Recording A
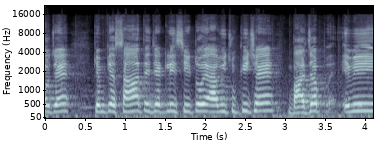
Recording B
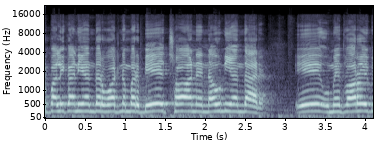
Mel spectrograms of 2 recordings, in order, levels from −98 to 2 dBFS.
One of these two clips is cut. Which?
A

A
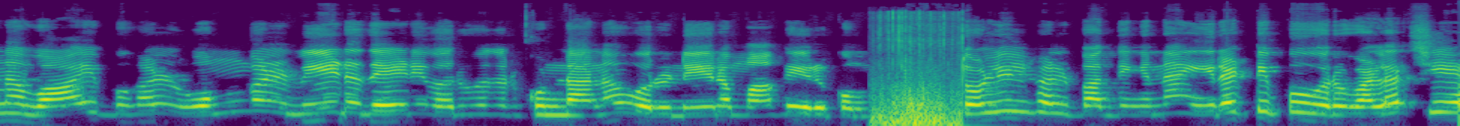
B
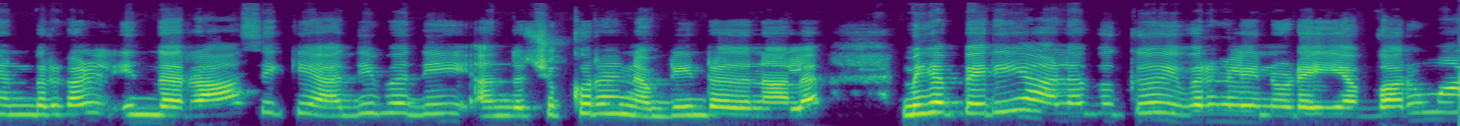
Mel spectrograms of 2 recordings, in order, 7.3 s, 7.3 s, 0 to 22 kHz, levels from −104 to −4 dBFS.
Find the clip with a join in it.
A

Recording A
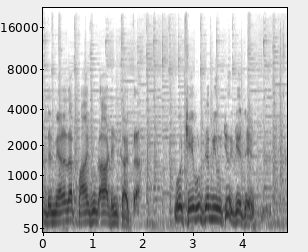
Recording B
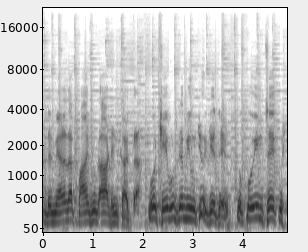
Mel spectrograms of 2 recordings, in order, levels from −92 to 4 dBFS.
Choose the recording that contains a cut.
B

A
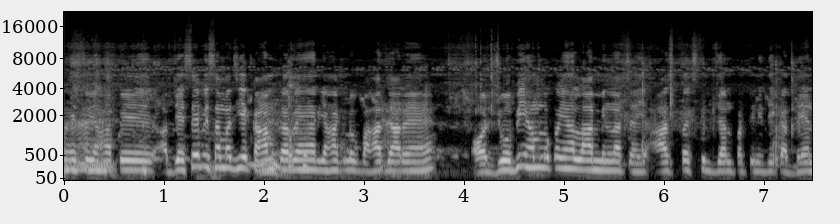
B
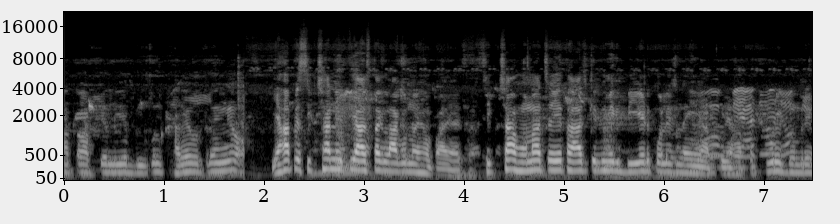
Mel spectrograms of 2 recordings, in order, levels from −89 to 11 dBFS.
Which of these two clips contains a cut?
B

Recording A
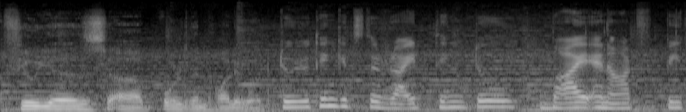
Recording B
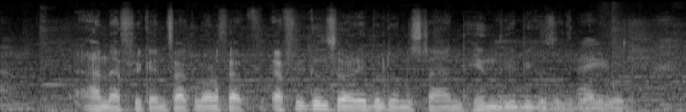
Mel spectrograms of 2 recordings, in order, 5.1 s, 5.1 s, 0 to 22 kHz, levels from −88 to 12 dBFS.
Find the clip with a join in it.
A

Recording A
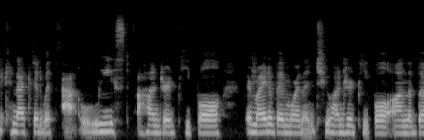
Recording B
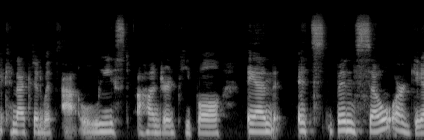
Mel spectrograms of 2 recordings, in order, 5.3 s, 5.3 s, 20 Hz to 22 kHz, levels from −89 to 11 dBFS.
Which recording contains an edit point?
B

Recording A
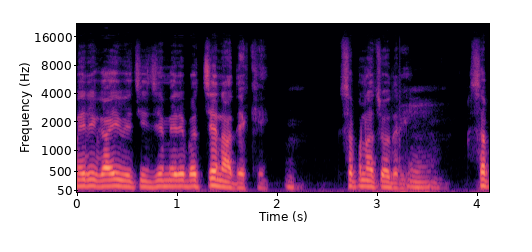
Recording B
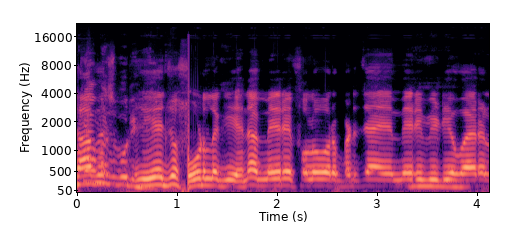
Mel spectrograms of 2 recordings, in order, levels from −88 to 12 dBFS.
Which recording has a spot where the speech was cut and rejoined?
B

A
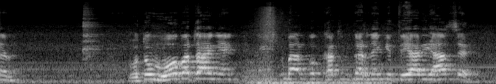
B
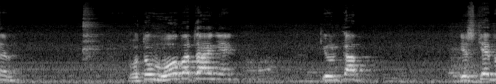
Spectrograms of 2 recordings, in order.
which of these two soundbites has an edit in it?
A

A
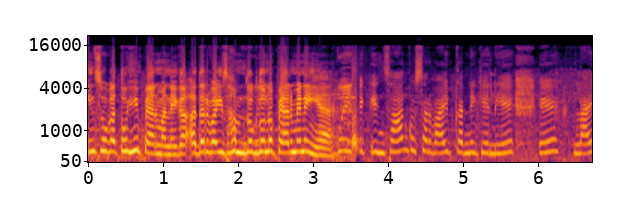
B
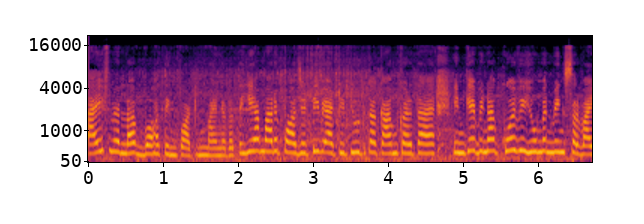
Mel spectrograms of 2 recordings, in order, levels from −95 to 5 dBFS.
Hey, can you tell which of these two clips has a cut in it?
A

